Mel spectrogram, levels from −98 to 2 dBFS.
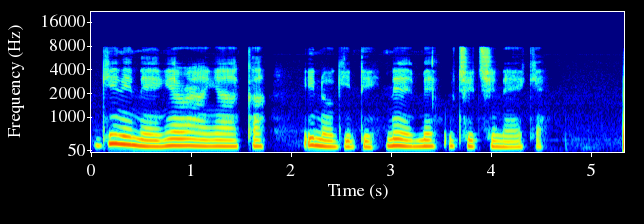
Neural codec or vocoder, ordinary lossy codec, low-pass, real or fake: none; none; none; real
